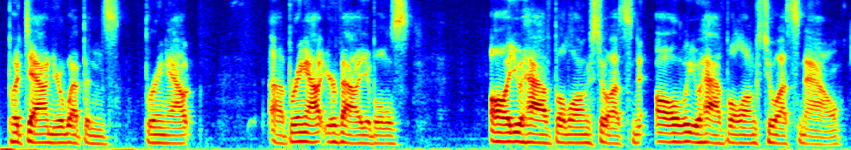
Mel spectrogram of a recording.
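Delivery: low, quiet giant robot announcement; loudspeaker robot voice. Acted. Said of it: "you hear a booming voice out of a loudspeaker".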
